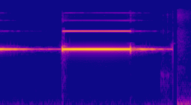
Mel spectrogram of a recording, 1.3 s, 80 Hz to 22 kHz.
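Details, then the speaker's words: 120 V hardwired smoke detector, triggered manually, with the interconnect wire being removed so it acts independently: one loud piercing high-pitched tone about a second long, then silence. Alarm sounding normally. "when I set off the alarm you'll hear that simultaneously the alarm of the smoke detector downstairs will start to alert and sound as well"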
